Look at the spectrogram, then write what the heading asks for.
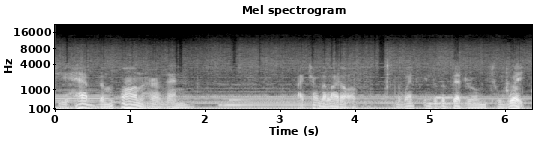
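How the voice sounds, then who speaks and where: Nervy American swindler, low voice. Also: male voice, measured pace, lo-fi sound. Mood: nervous, furtive. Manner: tense, dramatic, confessional. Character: desperate, nervy male swindler turned killer, confessing. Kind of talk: 1940s radio thriller acting, first-person narration. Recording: old band-limited radio recording with music.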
